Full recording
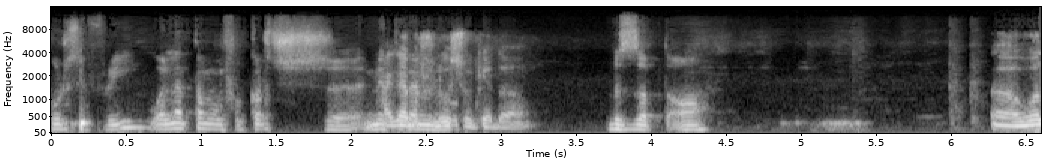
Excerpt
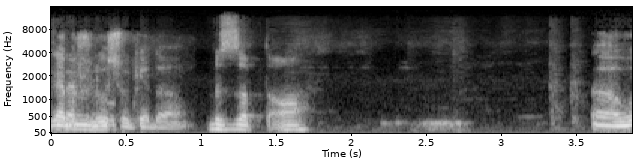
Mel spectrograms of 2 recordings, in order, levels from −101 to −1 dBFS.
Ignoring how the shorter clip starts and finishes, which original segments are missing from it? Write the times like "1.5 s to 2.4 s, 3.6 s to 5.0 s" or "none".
3.2 s to 3.6 s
